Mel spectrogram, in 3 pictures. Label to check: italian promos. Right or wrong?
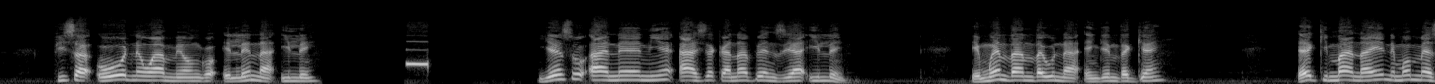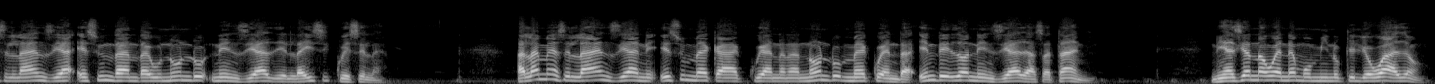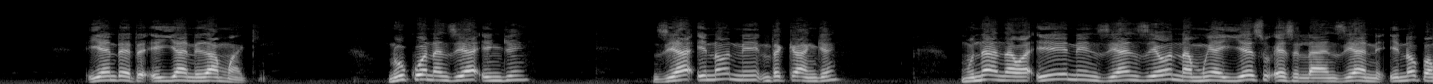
Wrong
